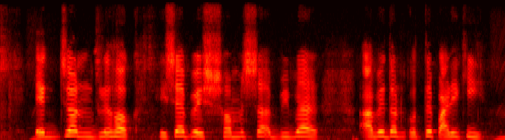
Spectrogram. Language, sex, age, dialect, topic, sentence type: Bengali, female, 18-24, Rajbangshi, banking, question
